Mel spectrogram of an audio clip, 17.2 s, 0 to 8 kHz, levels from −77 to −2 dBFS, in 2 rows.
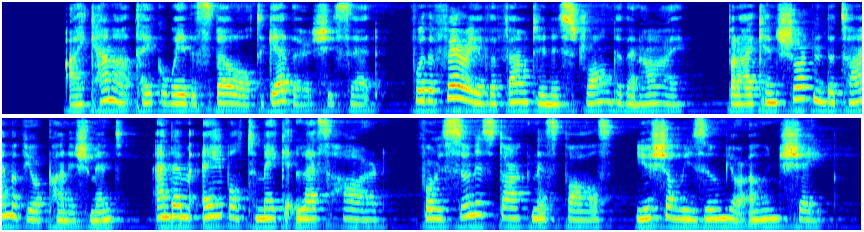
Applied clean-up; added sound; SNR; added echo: none; none; none; reverberation time 1.3 s.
